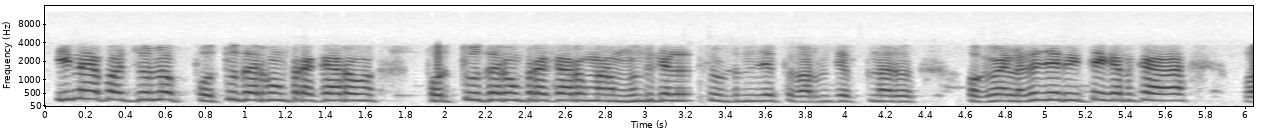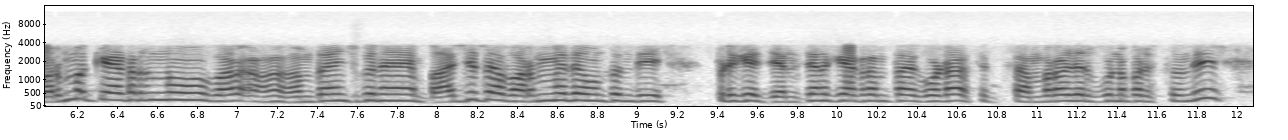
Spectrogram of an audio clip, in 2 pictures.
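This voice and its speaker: A man reporting live for TV news as a field correspondent, unscripted, with halting starts and repeated phrases, over a phone line. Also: very high voice, fairly even intonation, dry recording. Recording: dull, dry phone line.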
